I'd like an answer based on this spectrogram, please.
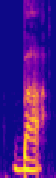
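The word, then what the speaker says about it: בַּ: And we pronounce it as ba.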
